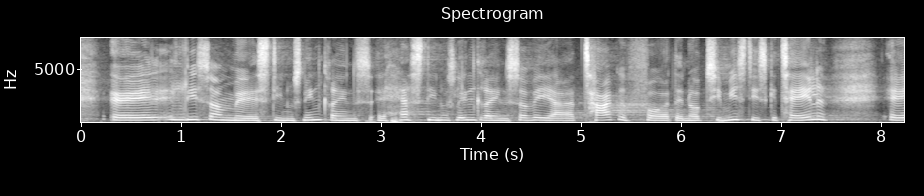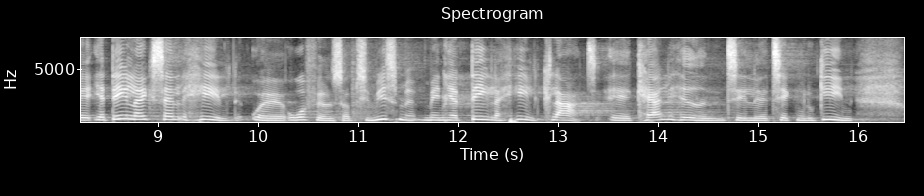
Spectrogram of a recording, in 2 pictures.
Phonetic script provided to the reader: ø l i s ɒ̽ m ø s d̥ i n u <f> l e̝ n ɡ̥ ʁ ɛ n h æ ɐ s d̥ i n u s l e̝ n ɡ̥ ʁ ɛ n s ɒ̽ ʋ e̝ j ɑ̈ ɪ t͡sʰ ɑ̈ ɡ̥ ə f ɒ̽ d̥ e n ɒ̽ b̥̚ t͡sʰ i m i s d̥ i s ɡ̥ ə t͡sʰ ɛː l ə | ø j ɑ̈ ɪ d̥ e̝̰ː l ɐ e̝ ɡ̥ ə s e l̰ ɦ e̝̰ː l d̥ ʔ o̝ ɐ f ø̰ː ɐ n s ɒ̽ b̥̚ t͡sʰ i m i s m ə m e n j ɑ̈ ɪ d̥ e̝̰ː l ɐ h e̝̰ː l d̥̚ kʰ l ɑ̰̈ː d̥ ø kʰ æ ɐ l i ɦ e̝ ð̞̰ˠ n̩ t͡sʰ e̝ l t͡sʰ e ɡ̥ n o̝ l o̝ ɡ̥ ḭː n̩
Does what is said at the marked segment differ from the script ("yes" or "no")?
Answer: yes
